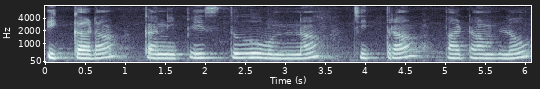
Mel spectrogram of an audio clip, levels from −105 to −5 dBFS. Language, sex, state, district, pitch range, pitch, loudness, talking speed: Telugu, female, Andhra Pradesh, Sri Satya Sai, 215-240 Hz, 230 Hz, -18 LUFS, 60 wpm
